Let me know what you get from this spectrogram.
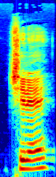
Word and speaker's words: Chiney: Chine? – Yeah, there you go.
